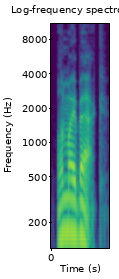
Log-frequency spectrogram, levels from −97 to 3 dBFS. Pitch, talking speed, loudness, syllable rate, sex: 130 Hz, 205 wpm, -15 LUFS, 4.4 syllables/s, male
